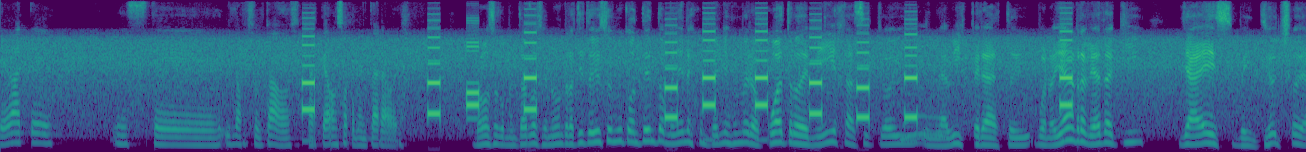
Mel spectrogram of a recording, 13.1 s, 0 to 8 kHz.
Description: DTMF, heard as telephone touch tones, dialled by hand, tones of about 120 ms, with speech in Spanish. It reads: 9 6*C 2DD62A D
